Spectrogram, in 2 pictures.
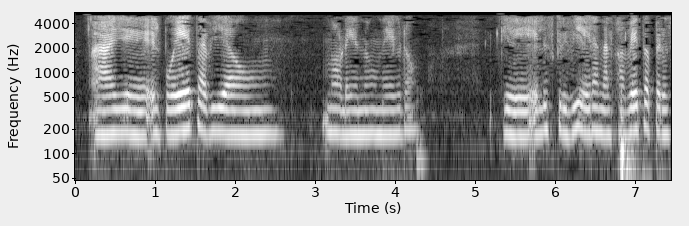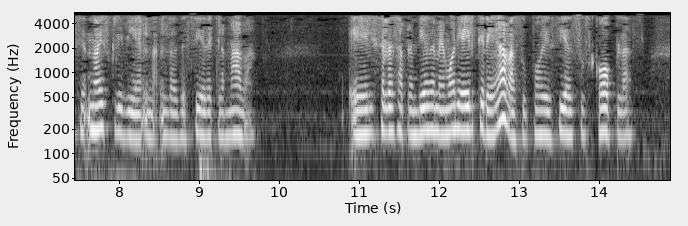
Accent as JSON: {"language": "Spanish", "region": "Loja", "country": "Ecuador", "said": "yo quería hacer algo que esté a la altura de esos escritores, algo digno de Loja, de mi tierra."}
